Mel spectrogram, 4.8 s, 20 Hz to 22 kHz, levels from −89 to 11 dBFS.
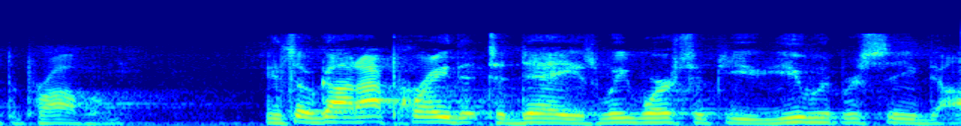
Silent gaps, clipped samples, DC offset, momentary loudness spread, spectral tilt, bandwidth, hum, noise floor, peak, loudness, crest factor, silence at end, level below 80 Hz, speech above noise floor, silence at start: none; under 0.1%; under 0.1%; 11 LU; -6 dB/octave; 7.6 kHz; none; -64 dBFS; -14 dBFS; -33 LUFS; 20 dB; 0 s; -66 dBFS; 31 dB; 0.05 s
